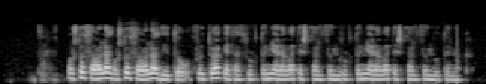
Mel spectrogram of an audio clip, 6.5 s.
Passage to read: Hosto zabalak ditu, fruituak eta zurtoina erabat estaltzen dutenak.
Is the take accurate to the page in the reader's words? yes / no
no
